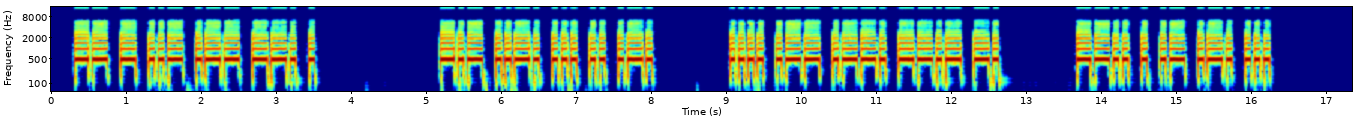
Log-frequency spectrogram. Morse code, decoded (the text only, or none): MTUWGE KFSIR HWPQN ZEARS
